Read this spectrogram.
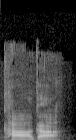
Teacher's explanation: Here we're between two vowels, so it sounds maybe more like a G. 네. And our first consonant sounds more like a K because 네.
